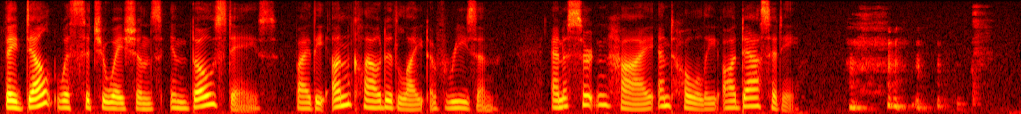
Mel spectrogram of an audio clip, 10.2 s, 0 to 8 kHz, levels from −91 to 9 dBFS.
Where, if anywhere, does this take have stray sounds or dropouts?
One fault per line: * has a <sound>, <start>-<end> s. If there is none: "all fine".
* has a laugh, 8.5-10.0 s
